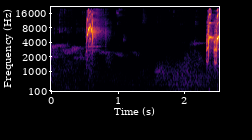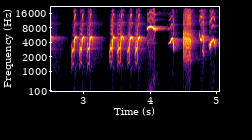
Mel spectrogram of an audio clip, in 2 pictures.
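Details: Light-vented bulbul in energetic song used to make other birds answer: one isolated chirp, then fast clusters of sharp repeated notes building into a dense run of whistles.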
